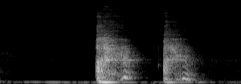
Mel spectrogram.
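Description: Two rough, forceful throat-clearing bursts from a person with sinus trouble, fairly loud, separated by a brief pause, with a low hum underneath and no talking.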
